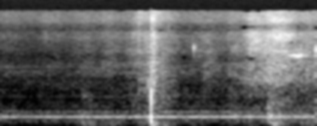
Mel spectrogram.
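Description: A bag bumps against something hard with a dull knock.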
